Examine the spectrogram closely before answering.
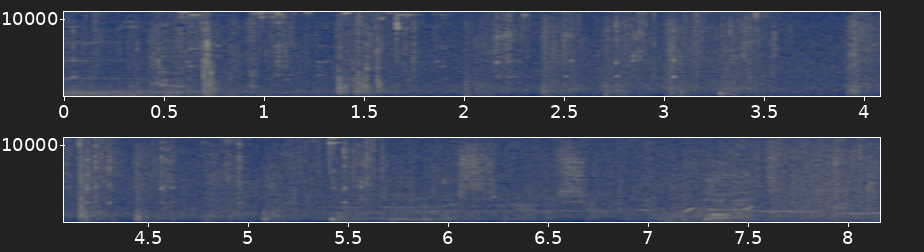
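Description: Footsteps crunch quickly over snow and gravel.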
